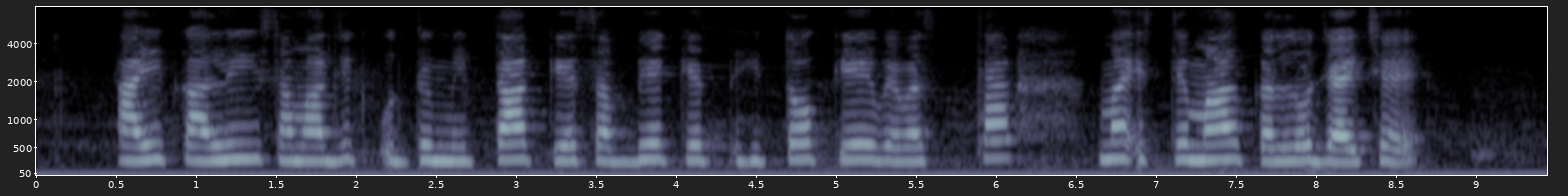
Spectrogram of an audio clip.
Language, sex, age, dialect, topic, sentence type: Maithili, female, 25-30, Angika, banking, statement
